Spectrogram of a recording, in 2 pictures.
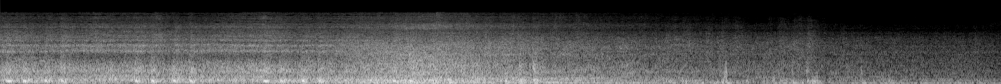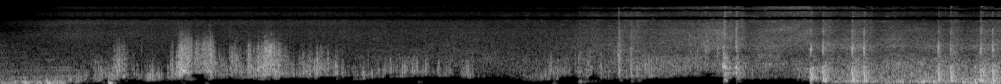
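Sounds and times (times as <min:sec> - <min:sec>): diesel locomotive passing: 0:00.0 - 0:20.0
train wheels clattering over rail joints: 0:15.7 - 0:20.0.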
